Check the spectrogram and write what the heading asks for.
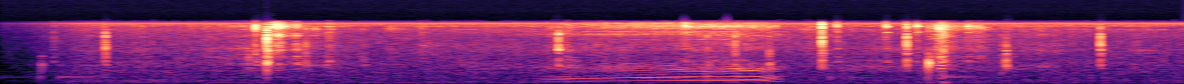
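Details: Parent snoring (mother, then father): one low, rough, vibrating snore on breathing in, about a second long, amid faint room clicks; ordinary adult snoring.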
